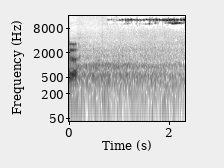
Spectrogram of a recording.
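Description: Steady riding noise from an electric fat-tire bike under way. A thin, high-pitched whine comes in about a second in, and the noise grows louder and uneven toward the end.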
